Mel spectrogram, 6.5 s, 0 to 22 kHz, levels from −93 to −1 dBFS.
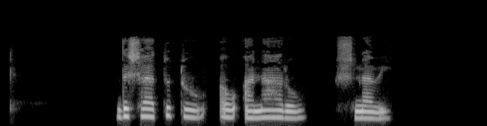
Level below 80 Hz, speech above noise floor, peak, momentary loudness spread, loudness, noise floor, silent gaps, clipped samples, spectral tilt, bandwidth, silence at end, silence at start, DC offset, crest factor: -80 dBFS; 40 dB; -14 dBFS; 13 LU; -31 LUFS; -70 dBFS; 2.36-2.41 s, 2.79-2.93 s, 4.13-4.47 s; under 0.1%; -5 dB/octave; 7.8 kHz; 1.3 s; 1.55 s; under 0.1%; 20 dB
